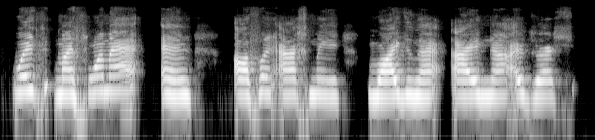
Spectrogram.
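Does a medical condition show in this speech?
Yes: cerebral palsy; wheelchair user, impaired speech since childhood.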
